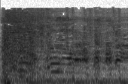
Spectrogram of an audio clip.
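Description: Breaking-glass sound effect: a sudden loud shatter at the start that dies away within about half a second, followed by music.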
